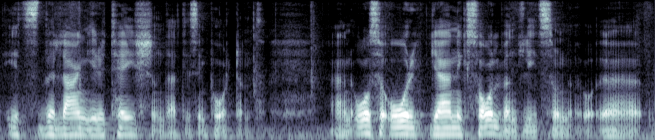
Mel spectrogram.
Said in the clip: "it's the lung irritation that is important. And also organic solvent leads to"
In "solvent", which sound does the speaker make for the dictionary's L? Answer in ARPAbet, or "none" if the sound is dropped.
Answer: L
